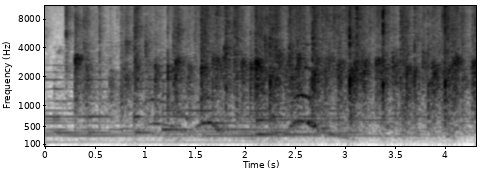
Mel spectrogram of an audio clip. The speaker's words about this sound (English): Round of applause for Johnny Ciccolella.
